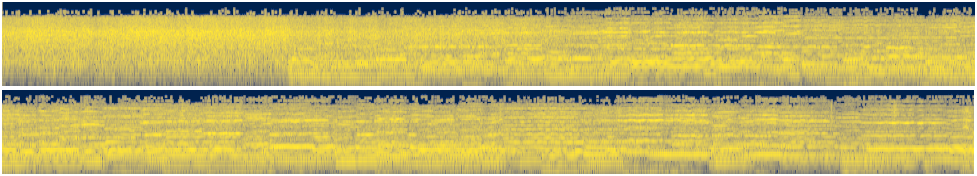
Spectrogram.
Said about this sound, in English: Did the first nighters like it? Listen to the applause.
